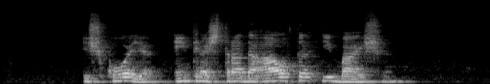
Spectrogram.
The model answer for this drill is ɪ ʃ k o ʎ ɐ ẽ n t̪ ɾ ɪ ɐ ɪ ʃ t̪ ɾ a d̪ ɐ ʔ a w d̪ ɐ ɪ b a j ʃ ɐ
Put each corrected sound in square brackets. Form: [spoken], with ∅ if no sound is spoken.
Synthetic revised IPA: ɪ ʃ k o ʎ ɐ ẽ n t̪ ɾ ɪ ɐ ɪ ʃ t̪ ɾ a d̪ ɐ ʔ a w [t̪] ɐ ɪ b a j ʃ ɐ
